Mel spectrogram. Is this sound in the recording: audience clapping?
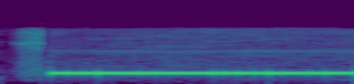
no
